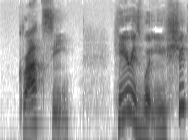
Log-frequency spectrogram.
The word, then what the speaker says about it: grazie: is how to pronounce grazie without overlooking any syllable or sound grazie grazia now also be sure to roll your r if you can grazie for tips on how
